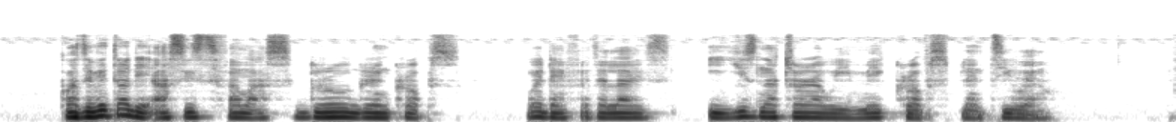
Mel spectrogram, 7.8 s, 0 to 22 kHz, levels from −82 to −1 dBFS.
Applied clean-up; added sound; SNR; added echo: none; none; none; none.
